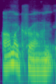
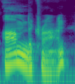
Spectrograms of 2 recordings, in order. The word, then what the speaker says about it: Omicron: President Biden said a couple of times recently at a press conference, Omicron, which is not right. Some people are saying Omicron, but since it's a Greek transliteration, I think it's supposed to be Omicron.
